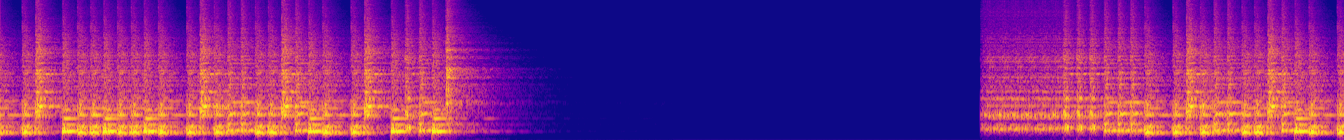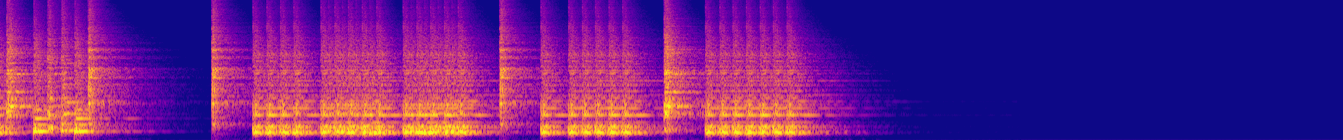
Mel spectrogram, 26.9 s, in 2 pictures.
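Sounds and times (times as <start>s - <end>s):
tenor drums: 0.0s - 4.9s, 9.8s - 14.7s, 15.6s - 21.8s.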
